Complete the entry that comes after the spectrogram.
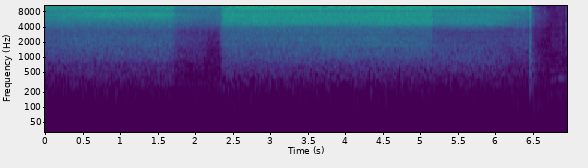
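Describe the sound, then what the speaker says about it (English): Compressed air hisses into Pacbrake Alpha HD rear air bag suspension bags on a 2025 GMC truck, a loud, steady hiss that dips briefly, resumes, then cuts off abruptly at the end. "So I'll put air in both the bags."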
